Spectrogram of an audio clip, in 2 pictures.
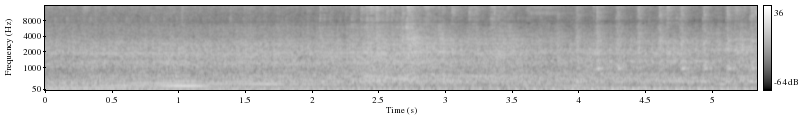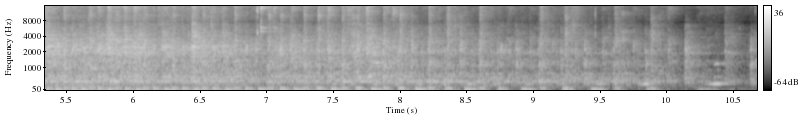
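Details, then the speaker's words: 16HP Vanguard single-cylinder engine on a Little Wonder leaf vac, recoil-started, freshly run after storage: an uneven, loose-sounding shake over the firing beat that fades as it winds down; a loose part is suspected as the vibration source, not confirmed. "this is kind of loose so that's what all this vibe rooting is"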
